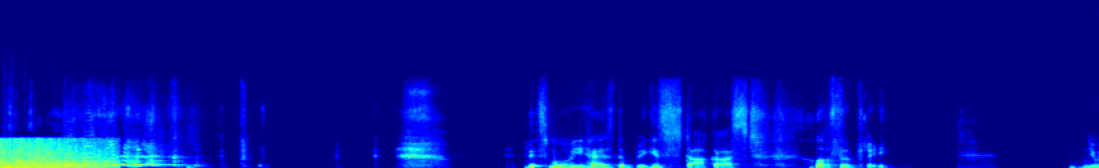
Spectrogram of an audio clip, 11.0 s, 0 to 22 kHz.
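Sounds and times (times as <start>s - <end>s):
booming explosion sound effect: 0.0s - 1.6s
laughter: 0.6s - 2.7s
speech: 5.3s - 9.0s.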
